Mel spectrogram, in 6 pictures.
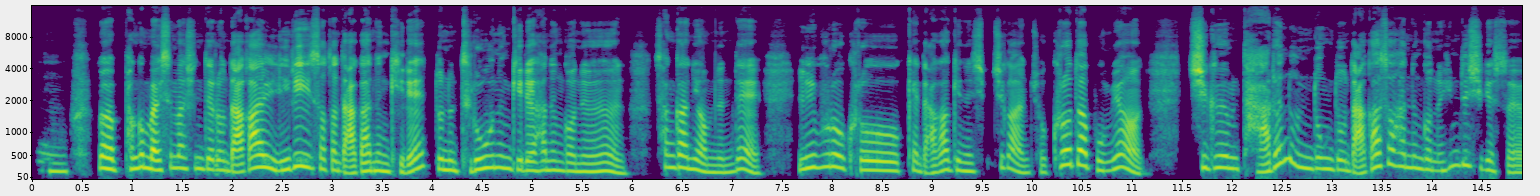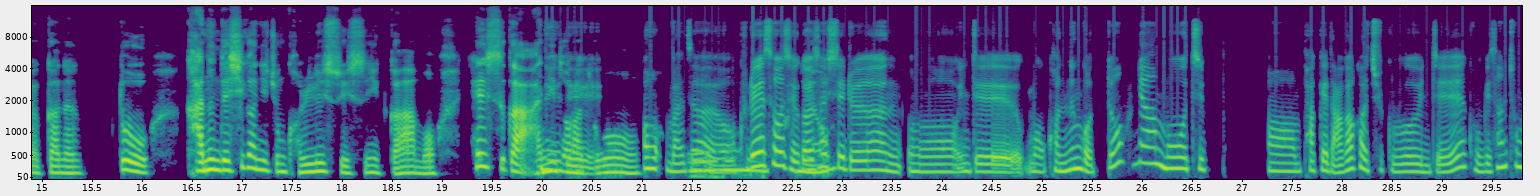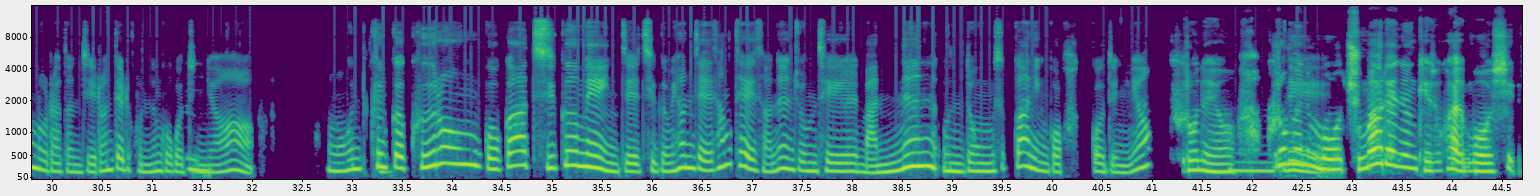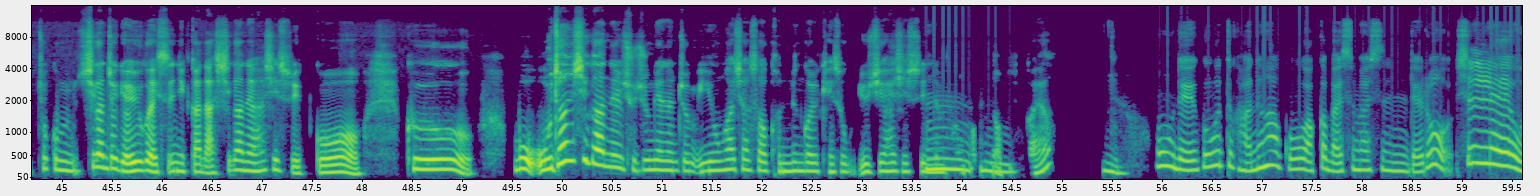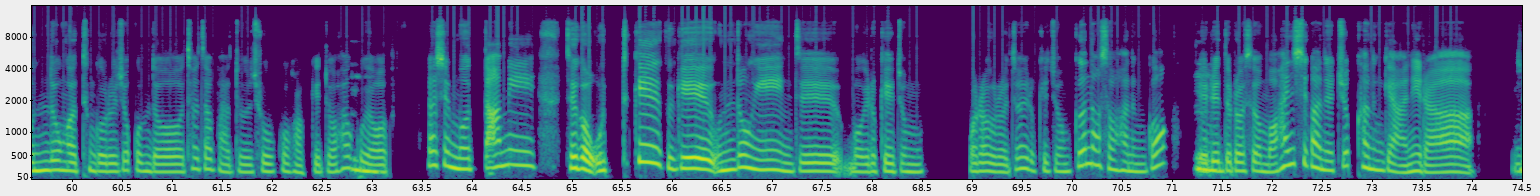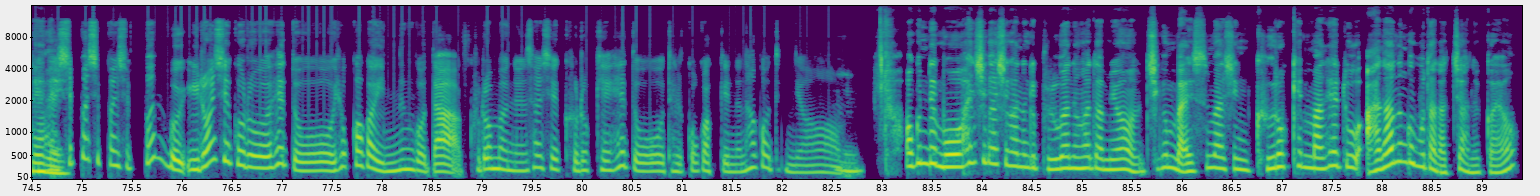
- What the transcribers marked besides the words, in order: tapping; distorted speech; other background noise
- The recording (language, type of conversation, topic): Korean, advice, 규칙적인 운동을 꾸준히 이어 가기 어려운 이유는 무엇인가요?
